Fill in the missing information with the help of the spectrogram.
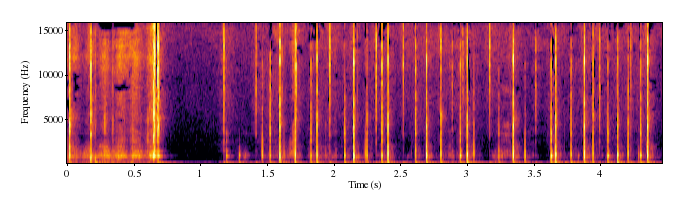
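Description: Long nails tap rapidly on the top of solid white candle wax in an open glass jar. The result is a fast run of short, dry, low clicks and thuds with a brief pause near the one-second mark. Each tap dies away almost instantly.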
